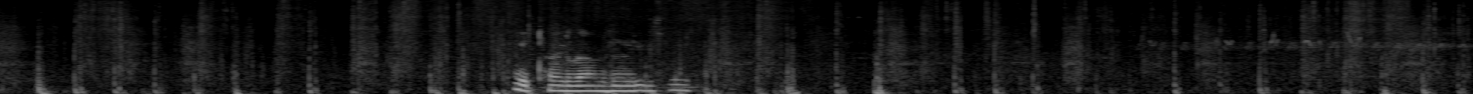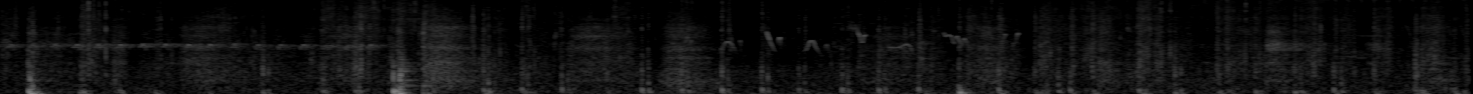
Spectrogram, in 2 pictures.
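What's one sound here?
Footsteps run quickly over gravel and leaves.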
